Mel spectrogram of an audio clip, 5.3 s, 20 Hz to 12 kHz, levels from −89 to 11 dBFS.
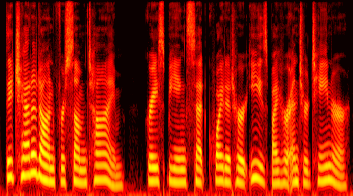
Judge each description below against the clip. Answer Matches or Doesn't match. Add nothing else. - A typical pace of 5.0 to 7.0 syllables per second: Doesn't match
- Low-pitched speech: Doesn't match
